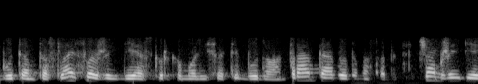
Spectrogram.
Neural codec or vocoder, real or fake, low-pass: none; real; 3.6 kHz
